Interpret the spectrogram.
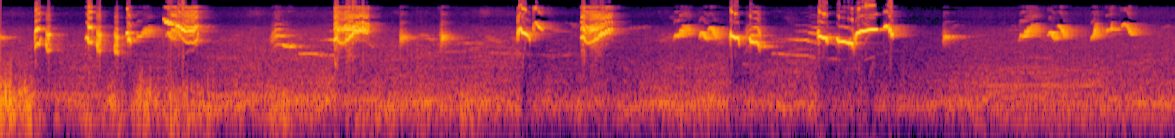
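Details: Oriental magpie-robin (kacer) singing to provoke rival magpie-robins into song: loud varied phrases of sharp chips, harsh bursts and sweet rising whistles over about twelve seconds, with short gaps and a low background hum.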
